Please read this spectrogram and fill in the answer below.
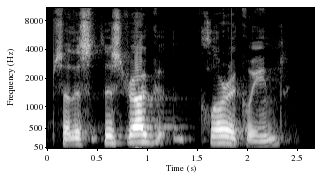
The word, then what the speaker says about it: chloroquine: Chloro chloroquine. Chloroquine.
